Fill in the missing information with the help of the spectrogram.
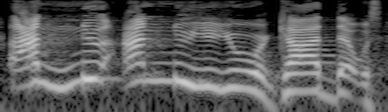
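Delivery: loud, high, indignant outburst; I knew it, said hotly at God; mad at God. Acted. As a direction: prophet venting at God about mercy, angry. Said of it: "He is mad".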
